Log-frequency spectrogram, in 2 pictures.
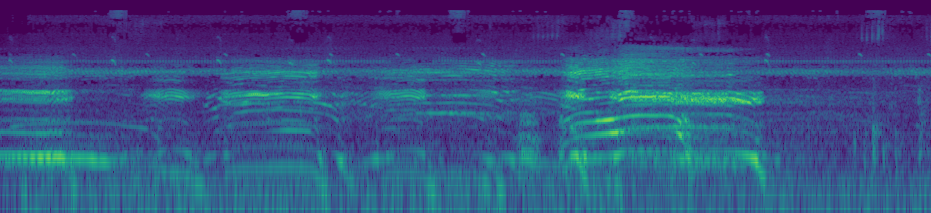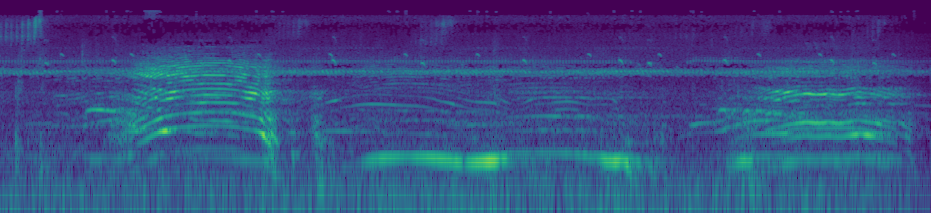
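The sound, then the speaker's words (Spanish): Red deer stags bellow repeatedly during the autumn rut, deep groaning roars rising and falling in long drawn-out calls, several overlapping, with no voices present. “Parecen cerdos, pero son ciervos berreando y además se escucha un ave rapaz.”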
